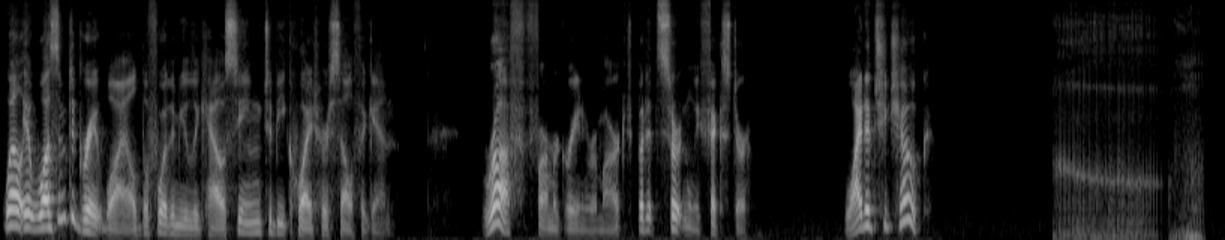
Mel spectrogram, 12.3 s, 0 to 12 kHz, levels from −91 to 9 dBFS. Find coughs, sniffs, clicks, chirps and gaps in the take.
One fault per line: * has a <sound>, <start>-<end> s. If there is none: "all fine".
* has a breath, 10.5-12.1 s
